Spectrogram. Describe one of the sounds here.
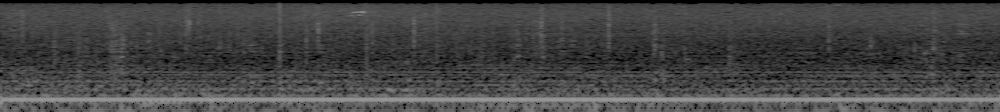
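An orchestra plays in a large hall.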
